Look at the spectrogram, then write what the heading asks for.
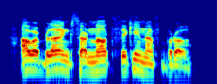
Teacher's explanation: He rolled the R in, bro. Infusing it with an L sound.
